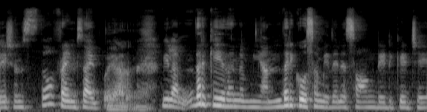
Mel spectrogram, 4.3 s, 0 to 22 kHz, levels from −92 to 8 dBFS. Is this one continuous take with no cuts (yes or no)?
yes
